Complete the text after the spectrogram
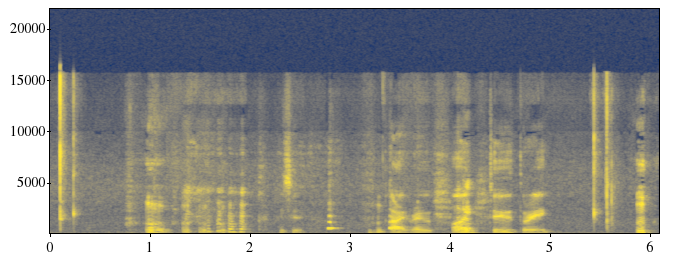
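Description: A middle-aged man laughs cheerfully.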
